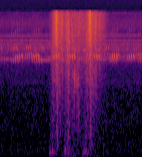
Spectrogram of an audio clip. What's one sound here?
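A rifle clatters and rattles as it is raised.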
